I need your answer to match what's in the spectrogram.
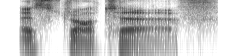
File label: "Astroturf", British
